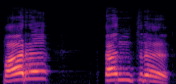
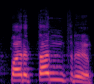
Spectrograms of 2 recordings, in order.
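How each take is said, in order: First: परतंत्र very slowly, broken into पर and तंत्र; drawn-out emphasis. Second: Said in the usual way. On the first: Shown as a demonstration. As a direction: stretch out परतंत्र part by part. Term repeated slowly for students.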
